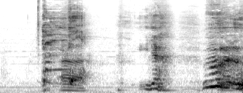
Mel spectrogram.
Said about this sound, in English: He's coughing before he like immediately looks up frantic and like... taps his staff on the ground and looks at all of you in your heads.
